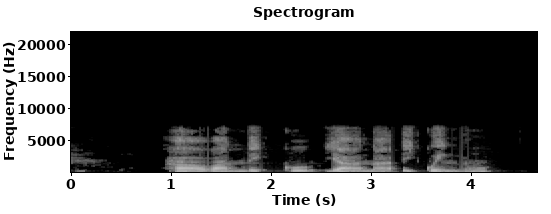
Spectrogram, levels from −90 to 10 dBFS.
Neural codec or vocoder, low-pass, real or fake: none; 7.2 kHz; real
